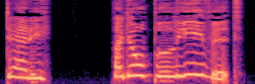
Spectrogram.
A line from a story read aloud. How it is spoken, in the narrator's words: Sari wailed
